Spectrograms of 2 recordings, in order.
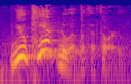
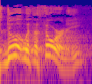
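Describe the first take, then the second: First: Can't hit hard and high, the rest falling away; stress on can't. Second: Loud, fast, high commanding quote. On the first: Real, not acted. Preacher pressing the point home to the congregation, stressing can't. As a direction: lean hard on can't, then let "do it with authority" drop. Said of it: "we have no authority". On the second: Retold or imitated. Preacher quoting Paul's charge, a loud commanding read. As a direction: bark the command like an order from above. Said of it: "He says".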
